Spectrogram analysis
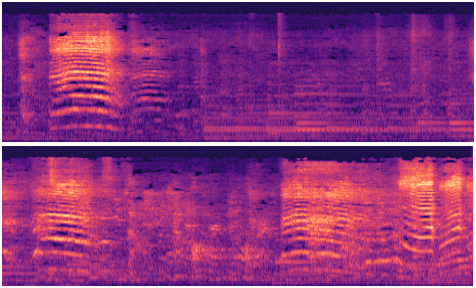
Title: Crying Baby Injection Vaccination Short's Cute Baby's..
